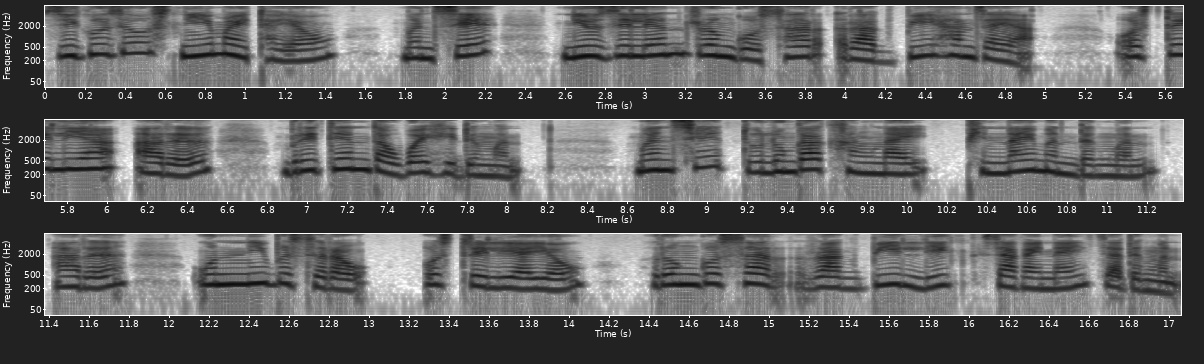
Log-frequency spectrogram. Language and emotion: Bodo, neutral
